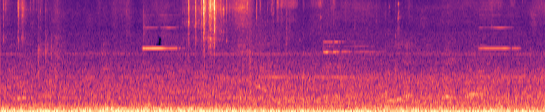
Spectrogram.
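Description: Steady low rumble of a SEPTA regional rail passenger car running, heard from inside the car, with a brief clatter about two and a half seconds in.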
